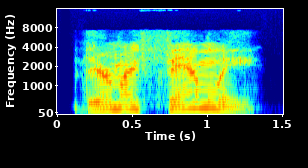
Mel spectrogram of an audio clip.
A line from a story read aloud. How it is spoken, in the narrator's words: I snapped at her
